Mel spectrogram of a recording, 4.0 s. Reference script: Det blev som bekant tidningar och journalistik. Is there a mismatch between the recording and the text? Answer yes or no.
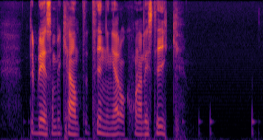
no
